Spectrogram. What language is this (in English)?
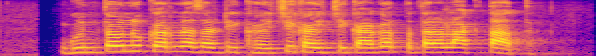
Marathi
